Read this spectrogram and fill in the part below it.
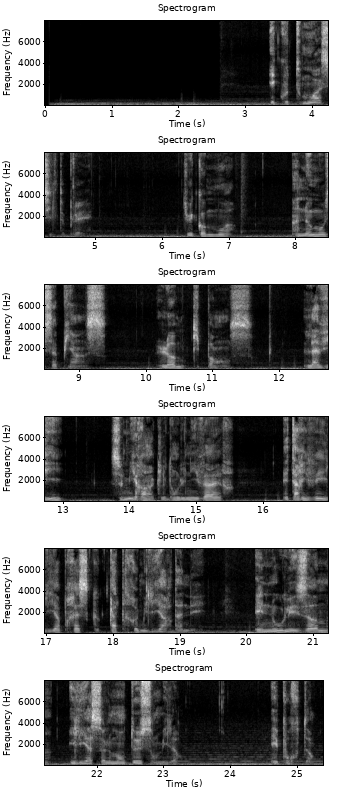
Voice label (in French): Documentaire; Home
